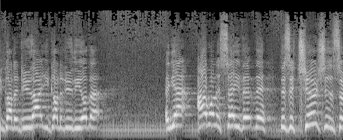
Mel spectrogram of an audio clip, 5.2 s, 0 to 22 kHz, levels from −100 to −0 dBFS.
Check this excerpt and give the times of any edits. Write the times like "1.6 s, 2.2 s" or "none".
none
